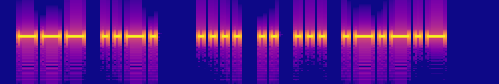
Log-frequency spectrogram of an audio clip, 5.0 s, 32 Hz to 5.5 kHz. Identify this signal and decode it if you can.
Morse code, heard as a keyed tone, about 20 wpm, 600 Hz. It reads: OF HIS.
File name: cw-books / winnie-the-pooh / winnie-20wpm-page-0024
